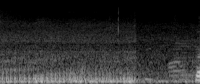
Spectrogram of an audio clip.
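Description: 5th-gen Toyota 4Runner driving slowly on a dirt trail, heard from inside: a steady low engine hum with tyre and road noise, which drops away about one and a half seconds in.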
